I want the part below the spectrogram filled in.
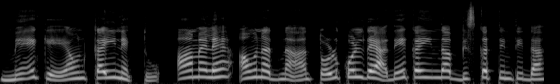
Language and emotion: Kannada, disgusted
